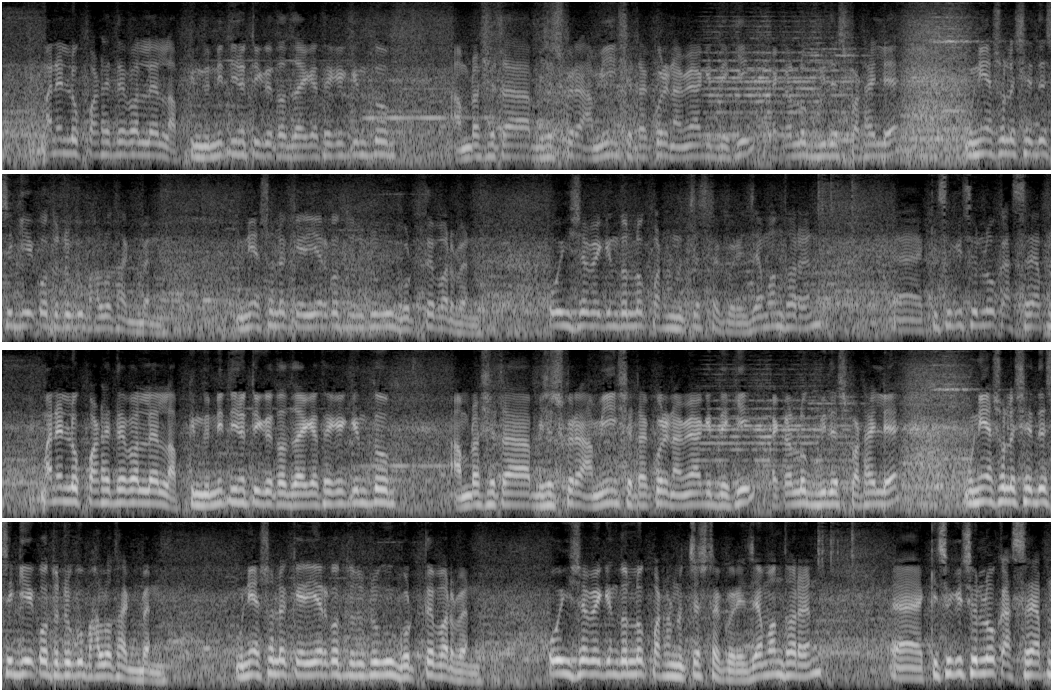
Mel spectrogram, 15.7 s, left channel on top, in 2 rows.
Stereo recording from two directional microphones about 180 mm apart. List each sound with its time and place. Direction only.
0.3 s speech: 20° right (ahead or behind)
13.0 s speech: 30° right (ahead or behind)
